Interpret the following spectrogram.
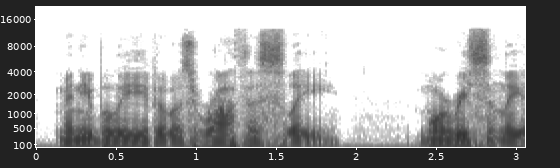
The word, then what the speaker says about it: Wriothesley: name is abbreviated w-r-i-o-t which is pronounced either wrought or wrote if the remaining letters of his name were included it would look like this and would be pronounced rothlessly or maybe Rosalie all right so beginning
